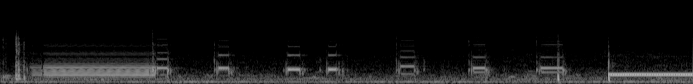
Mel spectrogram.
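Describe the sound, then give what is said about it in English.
A steady telephone dial tone hums, then a series of about eight short touch-tone beeps are dialed at an uneven pace, followed by a loud continuous tone, with no voices. “But I wonder if I could use a phone.”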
